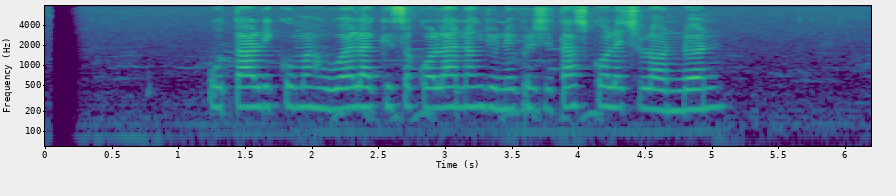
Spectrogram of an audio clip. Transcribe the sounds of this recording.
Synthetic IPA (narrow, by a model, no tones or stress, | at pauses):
ʔut̪alikumaɦuwalaɡ̥isəkolahnaŋunifərsit̪askolɛ̥t͡ʃlɔndɔn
